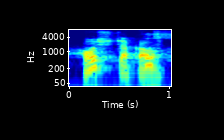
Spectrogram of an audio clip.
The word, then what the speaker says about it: hoşça kal: cakal percakapn kaos capai hoscakal hoscokro bagus karena di sini ada Syekh ya bukan pasca tapi host-host cakau hoscakal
